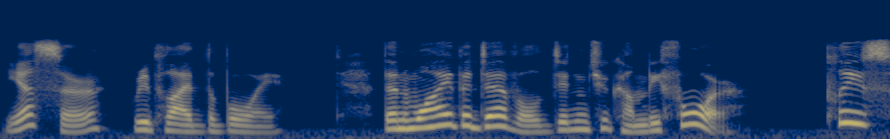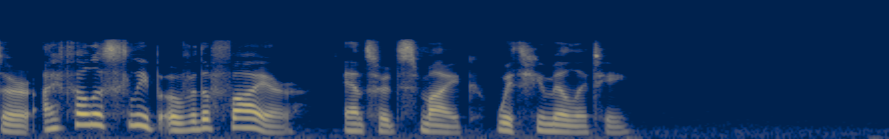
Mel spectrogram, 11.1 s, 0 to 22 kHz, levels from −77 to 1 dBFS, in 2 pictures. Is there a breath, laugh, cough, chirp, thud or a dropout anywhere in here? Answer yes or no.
no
